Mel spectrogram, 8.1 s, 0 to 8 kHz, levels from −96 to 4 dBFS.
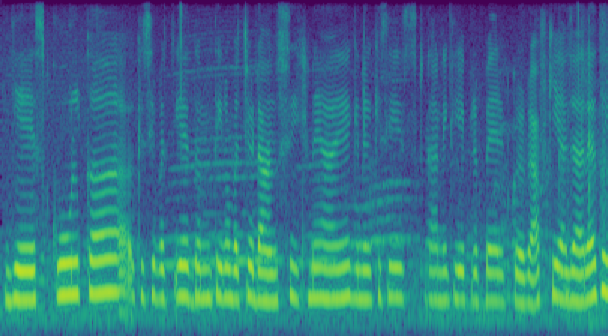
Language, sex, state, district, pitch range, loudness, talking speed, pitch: Hindi, female, Bihar, Muzaffarpur, 220-245 Hz, -15 LUFS, 175 wpm, 230 Hz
